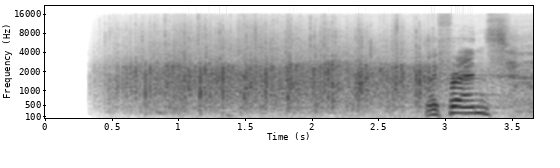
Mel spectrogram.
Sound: applause

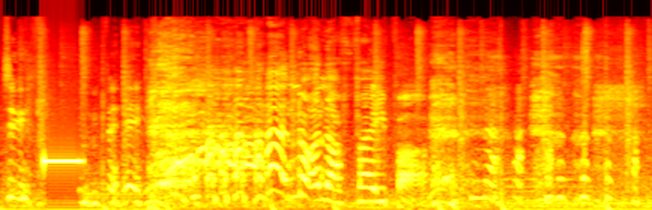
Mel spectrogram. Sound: laughing loudly

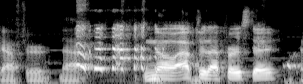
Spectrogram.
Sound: Madison laughing

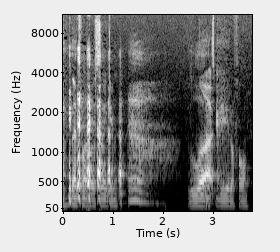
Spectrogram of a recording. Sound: laugh

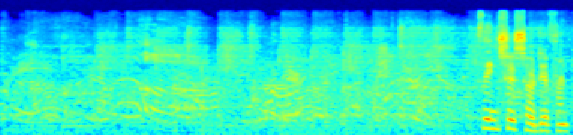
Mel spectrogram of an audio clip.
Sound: sounds of crowd interacting with staff

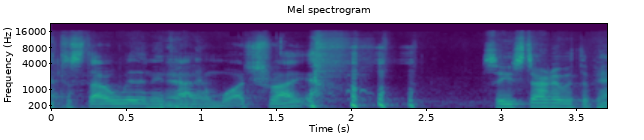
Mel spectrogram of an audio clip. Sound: laughs

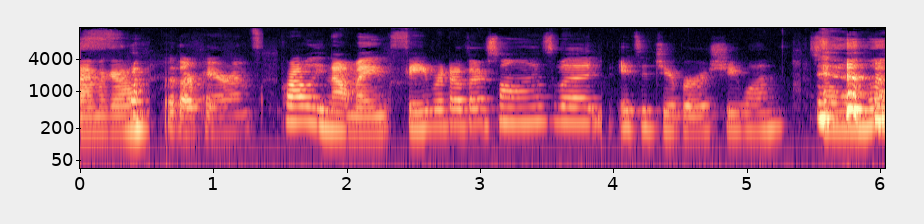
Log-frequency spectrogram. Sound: laughs

